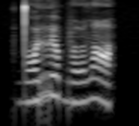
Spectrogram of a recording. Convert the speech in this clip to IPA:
d̪ ɔ rʲ ɔ b o ðˤ a

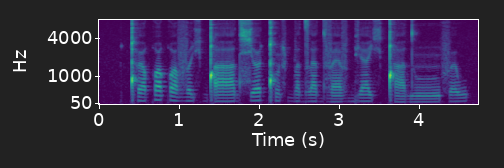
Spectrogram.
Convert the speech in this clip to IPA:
ǃʰ œ qʷ ɜ qʷ ʌ v œ ç ǃʼ aː d ɕ œ ǃʰ ũ ɬ b a d l a d v æ v bʲ æː ç ǃʰ a d ũː f œ w

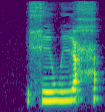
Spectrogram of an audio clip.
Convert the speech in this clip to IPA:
x e w ɪ ħ

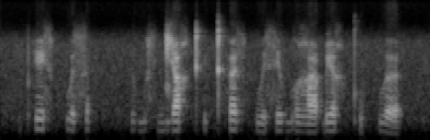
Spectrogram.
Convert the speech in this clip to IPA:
pʰ e s kʷ a s | ɪ ɡʷ ə s d͡ʑ a χ kʰ ɪ kʰ ɐ s kʷ ɪ s e ɡʷ ɪ ʁ a ɓ e χ kʷʼ ɐ kʷ ɐ

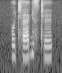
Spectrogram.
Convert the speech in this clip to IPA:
o cʰ æ ɠ i s cʰ ø

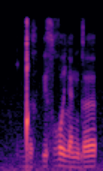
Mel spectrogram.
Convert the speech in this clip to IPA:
ɡ͡ǃ ɜ x pʲ ɜ s ʁʷ i l æ n ɡ ɜ

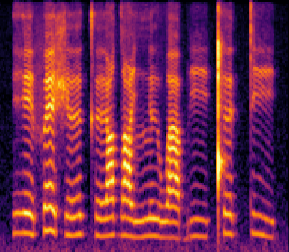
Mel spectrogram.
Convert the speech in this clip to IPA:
ɦ e˧˩ f ɛ˥˨ ʃ ɘː˨˦ kʰ ɘː˨˦ dˤ i˧˩ lː ɨ˧˩ w a˧˩ b iː˧˩ ǃʰ ɘ˥˨ tː i˥˨

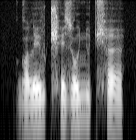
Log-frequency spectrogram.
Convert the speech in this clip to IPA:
ɡ ɒ l e v ʈ͡ʂʰ e z o ʎ o t͡ɕʰ æ

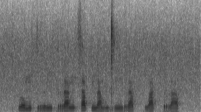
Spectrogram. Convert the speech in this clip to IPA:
pʰ l o˦˥ m k r ɯ˨˩ ŋ p r a˧ ŋ s a˥˩ p̚ n a˩˦ m d ɯ˧ ŋ r a˦˥ p̚ k w a˦˥ k̚ p r a˨˩ p̚

